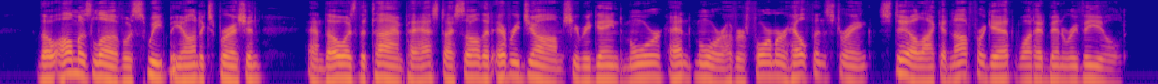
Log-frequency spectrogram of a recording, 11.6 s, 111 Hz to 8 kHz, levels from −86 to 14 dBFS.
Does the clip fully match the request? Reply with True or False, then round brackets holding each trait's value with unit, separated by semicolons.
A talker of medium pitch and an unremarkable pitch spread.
False (150 Hz; 2.2 semitones)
